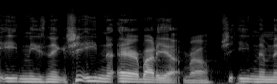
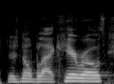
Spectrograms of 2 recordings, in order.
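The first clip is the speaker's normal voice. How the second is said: ordinary talk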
